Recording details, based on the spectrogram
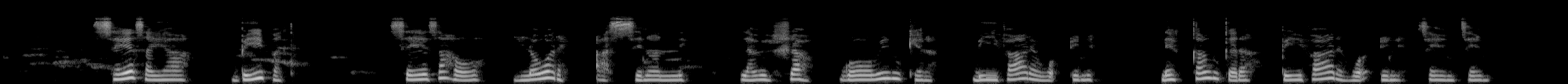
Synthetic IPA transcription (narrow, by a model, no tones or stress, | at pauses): se̞ːsɐjaː | biːfɐt̪ɐ̥ | se̞ːsɐɦoː | lɔwɔɾɛ | ɐsːɪnɐnːɛ | lɐwɪʃːɐh | ɡoːwɪŋkːɛɾɐ | biːfaːɾɛwɔɗːɪnɛ | lɛkːɐŋkːɛɾɐ | b̥iːfaːɾɛwɔɗːɪnɛseːnt͡seːmː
